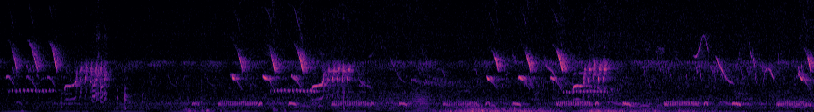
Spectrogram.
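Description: Birds calling: repeated high, quick falling chirps in short phrases over a lower note repeated at an even pace, with a low rumble about halfway through.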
